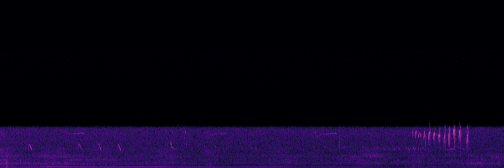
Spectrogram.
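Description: Faint bird calls: a few short high chirps, then about a second of quick, sharp repeated notes near the end, over a steady low hum.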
